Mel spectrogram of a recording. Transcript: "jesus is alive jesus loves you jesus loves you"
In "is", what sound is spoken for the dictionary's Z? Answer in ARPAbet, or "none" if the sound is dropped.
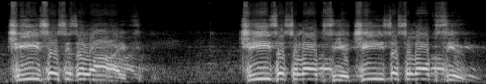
Z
